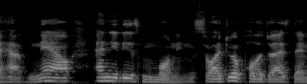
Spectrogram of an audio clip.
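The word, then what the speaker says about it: Moning: was this book, which I'm going to now pronounce this author's name correctly, Karen Marie Monning. I believe that in my midweek review I was calling her Karen Marie Moaning.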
